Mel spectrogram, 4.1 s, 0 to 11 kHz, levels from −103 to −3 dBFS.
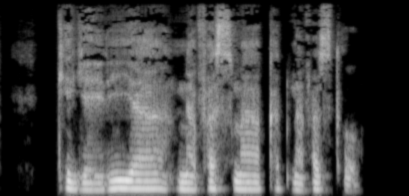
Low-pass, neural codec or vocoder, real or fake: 9.9 kHz; none; real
